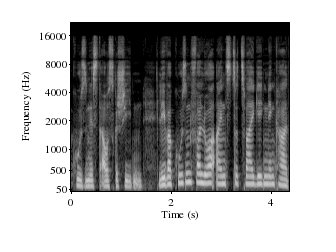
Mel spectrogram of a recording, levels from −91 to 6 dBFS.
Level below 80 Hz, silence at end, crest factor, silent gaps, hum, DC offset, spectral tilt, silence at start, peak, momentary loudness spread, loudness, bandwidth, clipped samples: -56 dBFS; 0 s; 14 dB; none; none; under 0.1%; -5 dB/octave; 0.05 s; -4 dBFS; 6 LU; -20 LUFS; 16 kHz; under 0.1%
